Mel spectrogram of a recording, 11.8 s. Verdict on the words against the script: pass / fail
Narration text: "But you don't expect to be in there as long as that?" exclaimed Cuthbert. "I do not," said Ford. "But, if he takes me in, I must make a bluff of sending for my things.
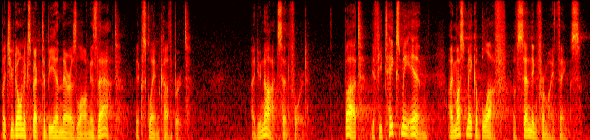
pass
